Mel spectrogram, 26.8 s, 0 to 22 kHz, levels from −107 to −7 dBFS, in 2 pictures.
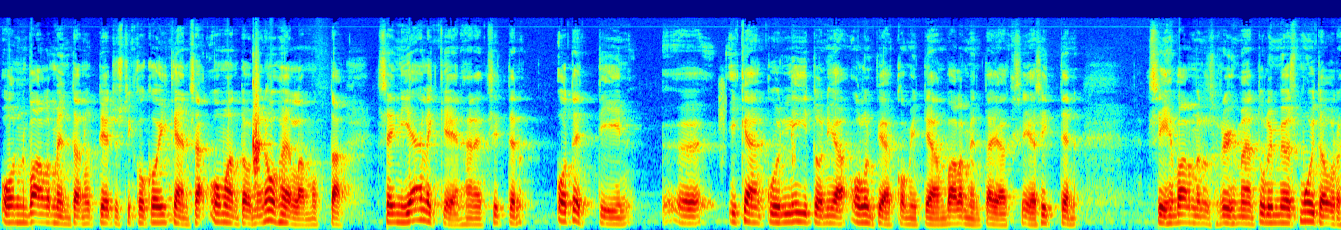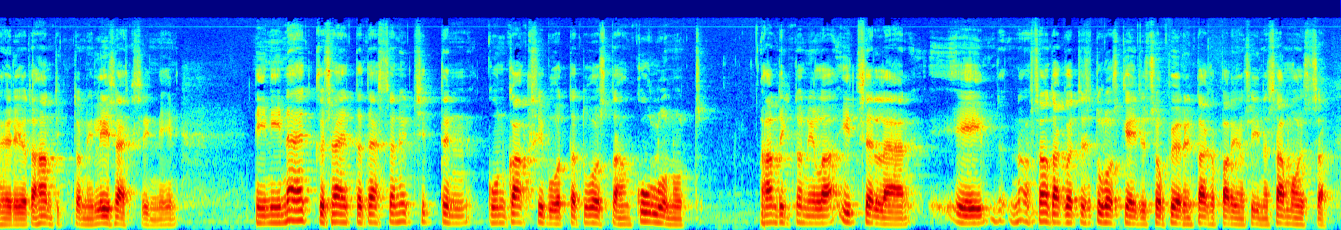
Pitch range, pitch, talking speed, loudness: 125-150 Hz, 135 Hz, 135 wpm, -16 LUFS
